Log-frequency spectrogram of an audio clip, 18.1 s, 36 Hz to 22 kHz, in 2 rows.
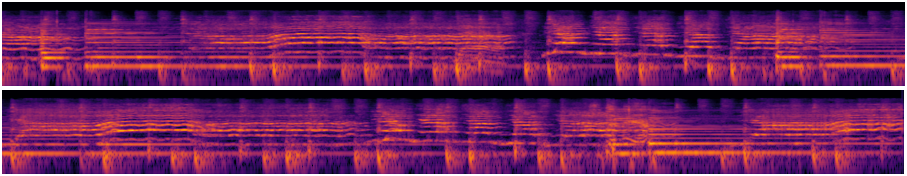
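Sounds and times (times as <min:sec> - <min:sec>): backing music with steady beat: 0:00.0 - 0:18.0
man singing vocal exercises: 0:04.6 - 0:05.2, 0:15.1 - 0:15.7.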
